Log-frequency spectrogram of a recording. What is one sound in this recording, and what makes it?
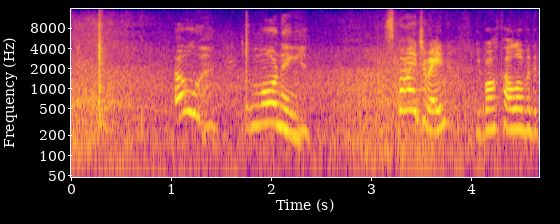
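An elderly woman speaks warmly and cheerfully close by.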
